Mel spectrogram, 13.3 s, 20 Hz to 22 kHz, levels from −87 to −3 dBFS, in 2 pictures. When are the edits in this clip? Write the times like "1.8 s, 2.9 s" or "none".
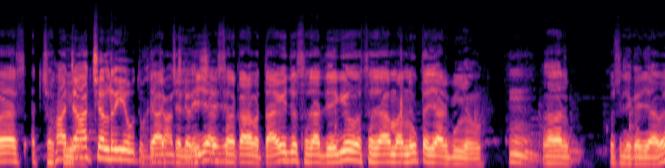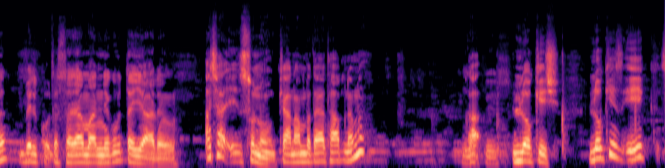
none

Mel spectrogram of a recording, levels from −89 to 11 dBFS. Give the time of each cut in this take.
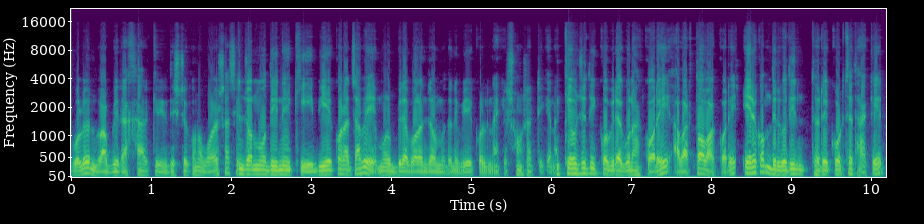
2.1 s, 6.1 s

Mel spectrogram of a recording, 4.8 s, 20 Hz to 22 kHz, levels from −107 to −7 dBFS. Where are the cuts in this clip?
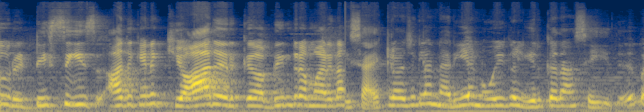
2.6 s

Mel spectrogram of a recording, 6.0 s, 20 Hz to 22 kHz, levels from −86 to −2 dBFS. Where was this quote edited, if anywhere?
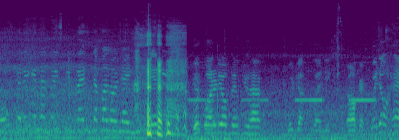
2.8 s

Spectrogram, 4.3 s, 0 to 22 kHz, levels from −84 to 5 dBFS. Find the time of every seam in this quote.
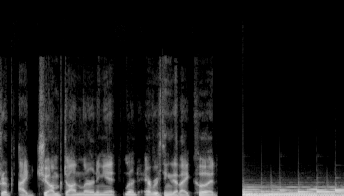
2.8 s

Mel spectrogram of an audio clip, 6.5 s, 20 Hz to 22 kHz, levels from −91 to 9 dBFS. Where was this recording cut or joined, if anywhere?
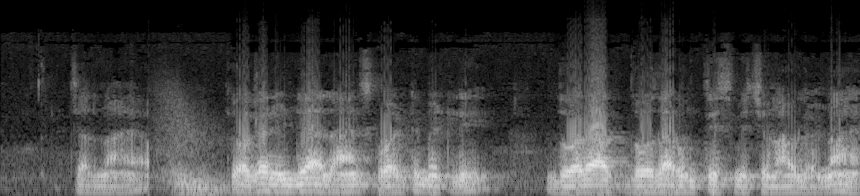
1.1 s

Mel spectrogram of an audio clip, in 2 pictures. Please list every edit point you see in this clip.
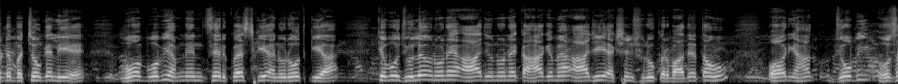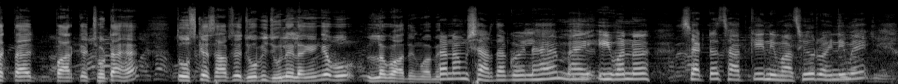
13.4 s

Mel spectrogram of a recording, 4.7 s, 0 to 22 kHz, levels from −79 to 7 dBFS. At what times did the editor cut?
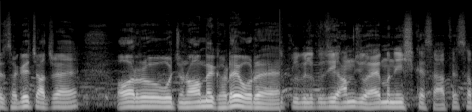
2.9 s

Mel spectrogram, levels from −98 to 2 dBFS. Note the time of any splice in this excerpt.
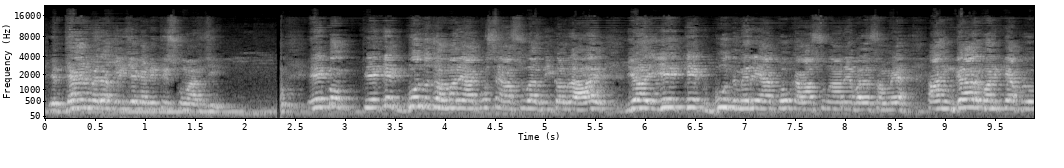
2.5 s

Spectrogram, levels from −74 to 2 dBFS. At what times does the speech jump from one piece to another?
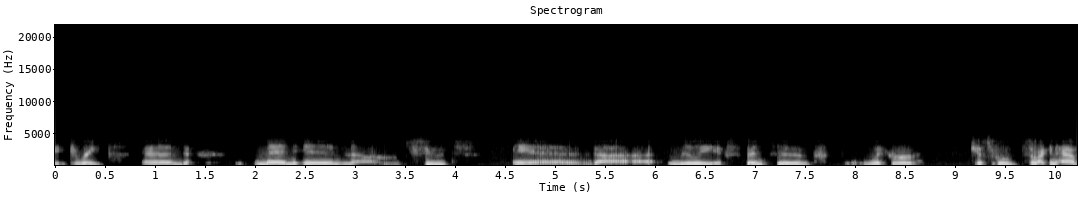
none

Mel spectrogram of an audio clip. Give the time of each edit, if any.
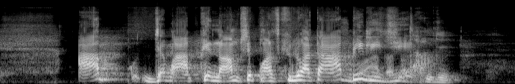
3.9 s

